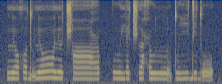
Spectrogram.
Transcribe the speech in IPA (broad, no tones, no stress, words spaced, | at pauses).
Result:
lʲɔxɔ dṵlʲɔːlʲɔ t͡ʃʰɑː ʕokːuːjɛt͡ʃʰə ħu lːo̰tʷiː dido̰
